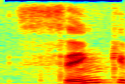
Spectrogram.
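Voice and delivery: "سينك" begun with an s, like sink; pronounced with S. Shown as a demonstration. Teacher questioning a learner's mistake, "سينك" with an s. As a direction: say "سينك" with s, tongue behind the teeth. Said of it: "بالاس".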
